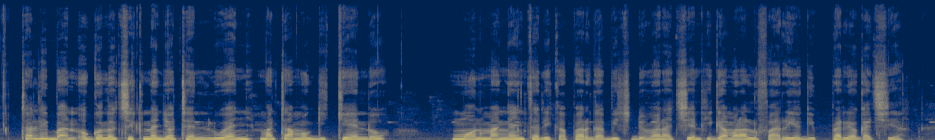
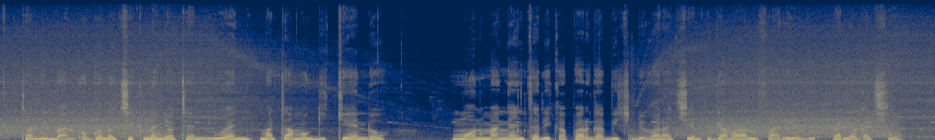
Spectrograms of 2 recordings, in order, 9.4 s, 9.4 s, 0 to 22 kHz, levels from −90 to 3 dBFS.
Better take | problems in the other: first | background sound (Domestic sounds, home sounds); 12 dB below the speech

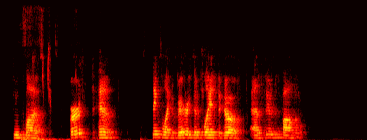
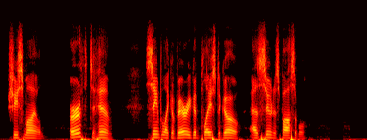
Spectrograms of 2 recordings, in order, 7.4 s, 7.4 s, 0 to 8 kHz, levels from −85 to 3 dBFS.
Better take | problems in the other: second | noise reduction (neural mask model DeepFilterNet 3)

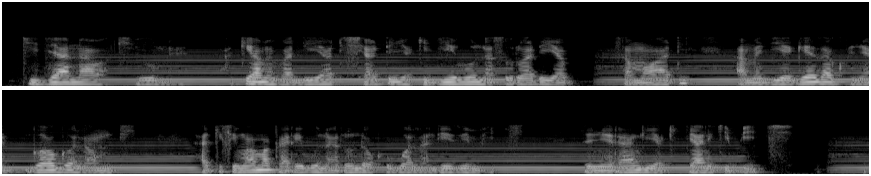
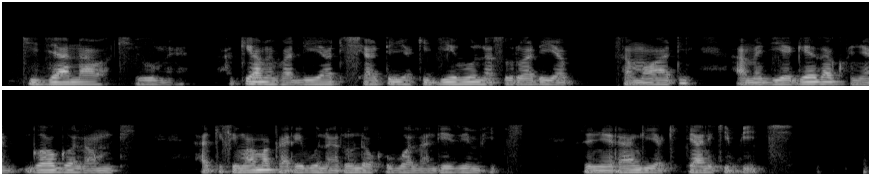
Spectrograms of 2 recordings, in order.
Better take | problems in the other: second | background sound (Bowed string instrument); 8 dB below the speech

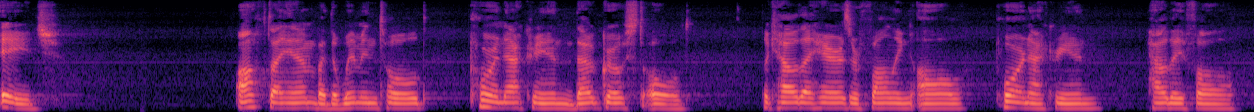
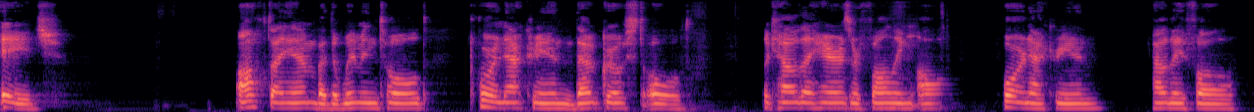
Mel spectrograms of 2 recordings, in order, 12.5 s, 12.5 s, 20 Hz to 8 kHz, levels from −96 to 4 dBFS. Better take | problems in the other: first | noise reduction (neural mask model DeepFilterNet 3)

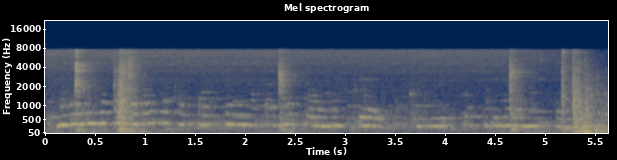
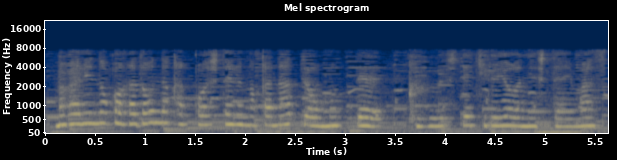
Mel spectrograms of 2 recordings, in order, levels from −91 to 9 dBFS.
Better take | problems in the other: second | background sound (Train); 1 dB below the speech // room echo; dies away in 0.7 s

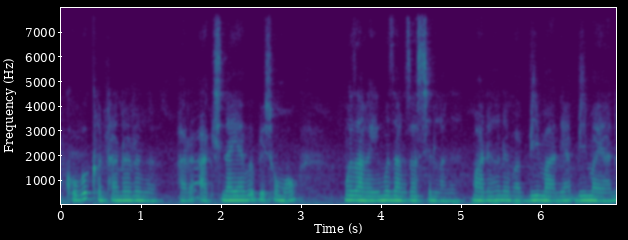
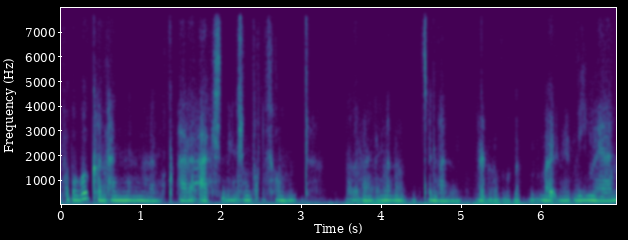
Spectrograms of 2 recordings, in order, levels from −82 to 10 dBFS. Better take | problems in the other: first | noise reduction (neural diffusion model UNIVERSE++)

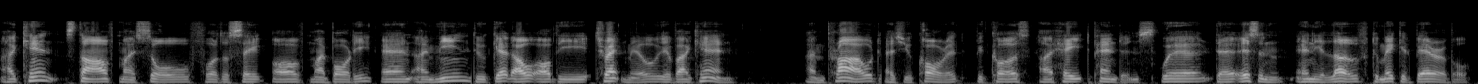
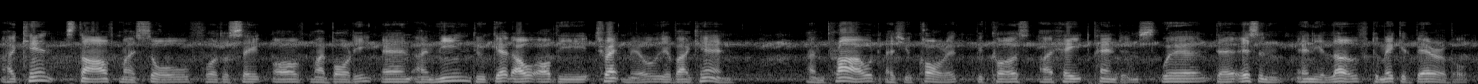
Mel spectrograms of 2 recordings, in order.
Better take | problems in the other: first | background sound (Frog); 12 dB below the speech

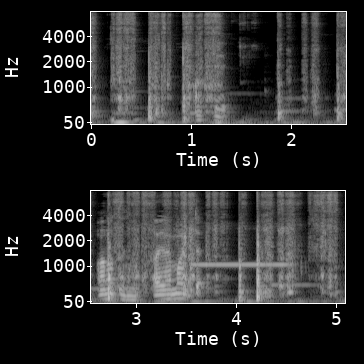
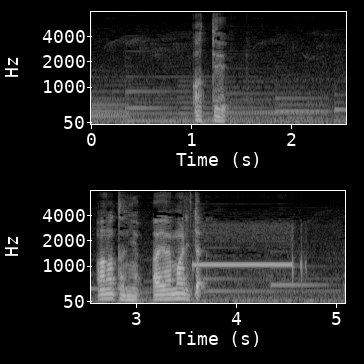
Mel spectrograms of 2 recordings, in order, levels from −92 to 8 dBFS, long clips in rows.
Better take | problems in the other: second | noise reduction (classical method log-MMSE)

